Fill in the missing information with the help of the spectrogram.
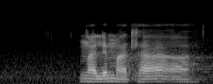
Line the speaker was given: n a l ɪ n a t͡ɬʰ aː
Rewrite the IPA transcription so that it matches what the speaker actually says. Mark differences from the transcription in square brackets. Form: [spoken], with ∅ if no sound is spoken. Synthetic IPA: n a l ɪ [m] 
